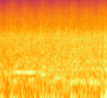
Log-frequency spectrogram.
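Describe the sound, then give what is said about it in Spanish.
A bullring crowd gives a sustained ovation to bullfighter Miguel Ángel Pereira as he comes out to salute, dense clapping and cheering that stays loud and steady throughout, with no pauses and no voice rising above the noise. “Bueno, pues ovación para Miguel Ángel Pereira que sale a saludar.”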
